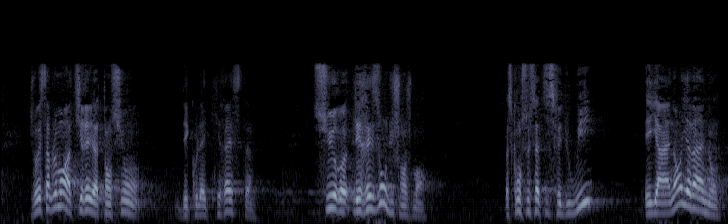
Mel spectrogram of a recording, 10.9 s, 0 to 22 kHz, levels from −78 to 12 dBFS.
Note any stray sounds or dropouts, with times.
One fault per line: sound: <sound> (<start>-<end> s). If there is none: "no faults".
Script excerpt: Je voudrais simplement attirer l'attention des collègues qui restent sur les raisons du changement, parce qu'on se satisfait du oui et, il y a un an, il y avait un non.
no faults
